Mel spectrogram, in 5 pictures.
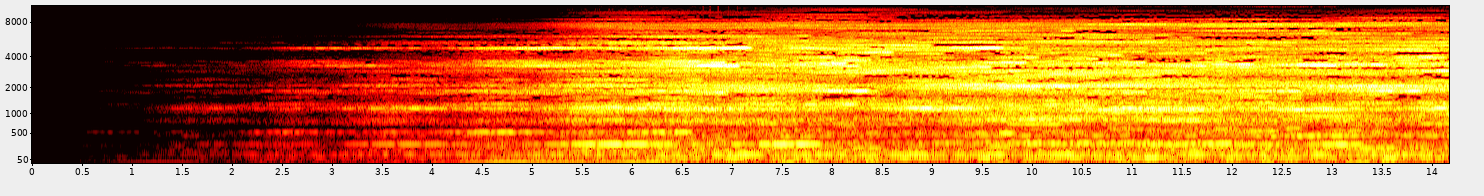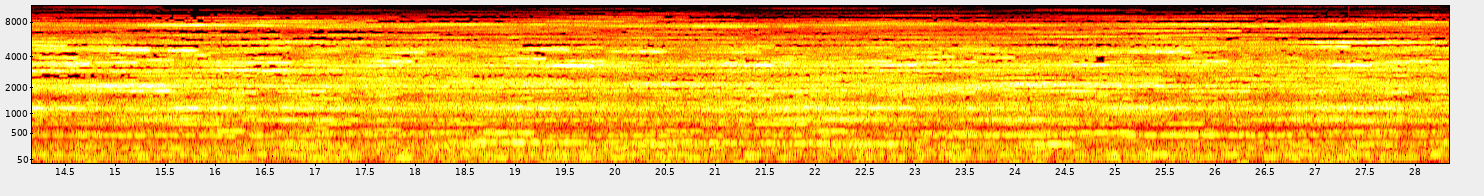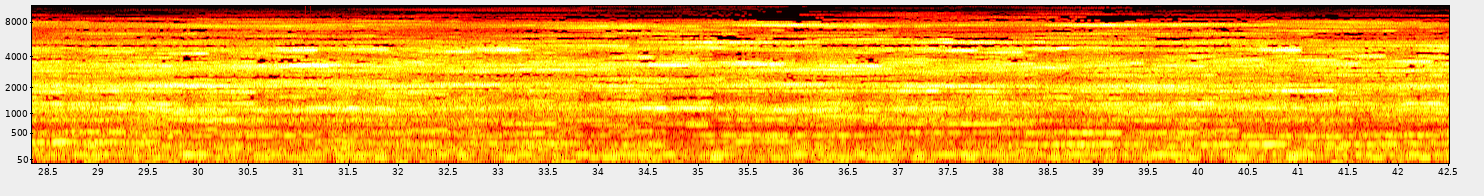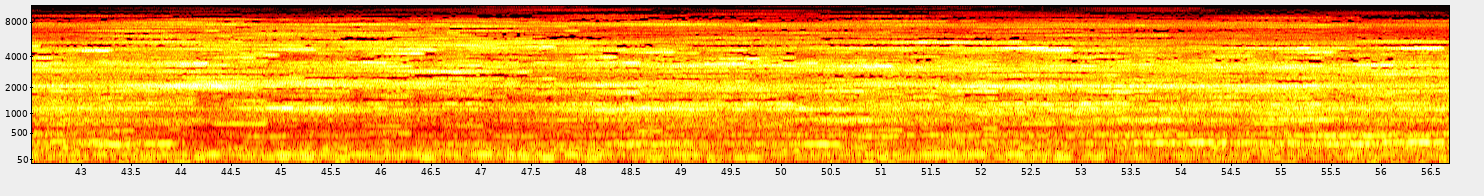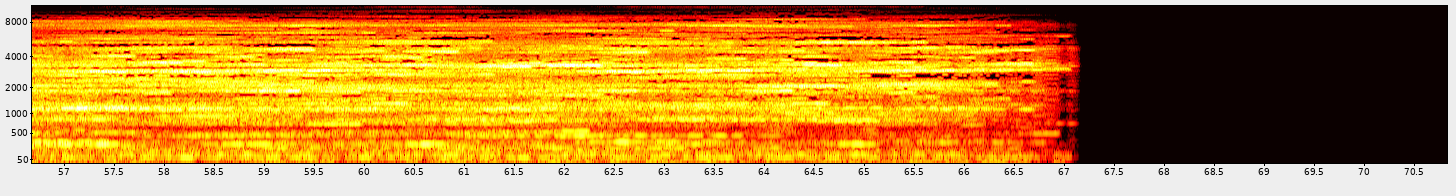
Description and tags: Still random frequency transformed with plugins. This time it's a saw waveform moduled by a sine LFO. Add a little of this and a little of that. Make me thing at a the sound of the rain on a strange planet!
aliens, ambience, artificial, computer, design, digital, electronics, fantasy, FX, machine, noise, robot, science-fiction, sci-fi, space, weird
